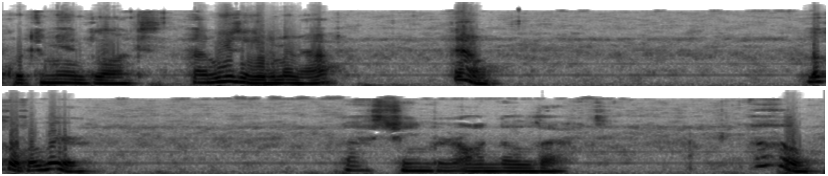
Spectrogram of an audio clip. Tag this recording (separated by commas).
Speech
